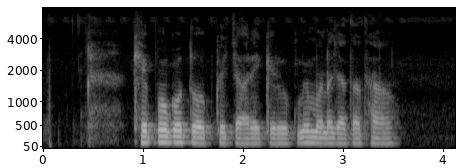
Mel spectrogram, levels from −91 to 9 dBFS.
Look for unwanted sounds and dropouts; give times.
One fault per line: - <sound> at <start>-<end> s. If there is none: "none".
none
